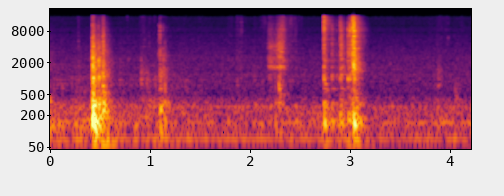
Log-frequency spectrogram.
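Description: Hand-cranked die-cutting and embossing machine running a plate stack with a 3D embossing folder through its rollers, with a few sharp clunks and knocks: a loud one about half a second in and a cluster near the end as the plates come out the far side and are handled.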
